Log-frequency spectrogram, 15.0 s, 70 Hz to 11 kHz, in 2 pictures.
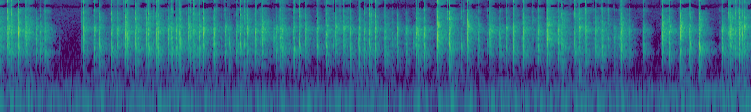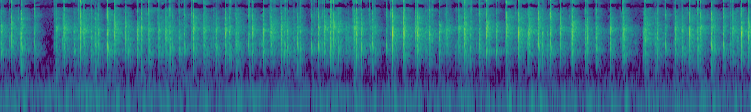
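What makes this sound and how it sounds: A full-size Monsgeek M1 mechanical keyboard, with a black aluminum case that is hollow with foam, a POM plate, NK Cream switches and Cherry-profile PBT-style plastic keycaps, sits on a desk mat and is typed on rapidly with fingertips. It makes a steady, dense clatter of short, bright, dry key clicks with almost no ring. There are a few brief pauses between bursts.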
